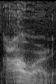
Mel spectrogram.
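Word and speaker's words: hour: কিছু শব্দ রয়েছে যেমন আওয়ার এখানে এইচ এর উচ্চারণ হচ্ছে না আবার একইভাবে এয়ার এখানে এইচ এর উচ্চারণ হচ্ছে না এই আই আই আর এয়ার মানে হচ্ছে উত্তরাধিকার।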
